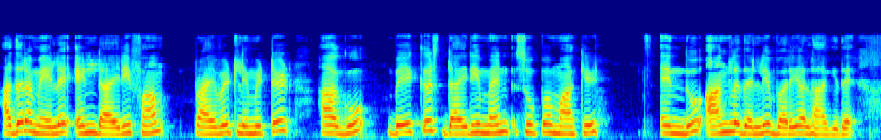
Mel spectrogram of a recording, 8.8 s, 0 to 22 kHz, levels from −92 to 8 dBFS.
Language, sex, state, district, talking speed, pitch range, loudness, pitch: Kannada, female, Karnataka, Bangalore, 110 wpm, 210-245 Hz, -16 LUFS, 225 Hz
